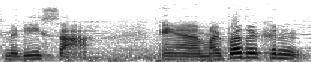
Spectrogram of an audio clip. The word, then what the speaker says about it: Melissa: years old and uh my name Melissa in Spanish is pronounced Melissa and my brother couldn't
